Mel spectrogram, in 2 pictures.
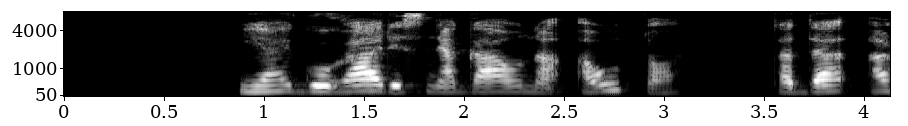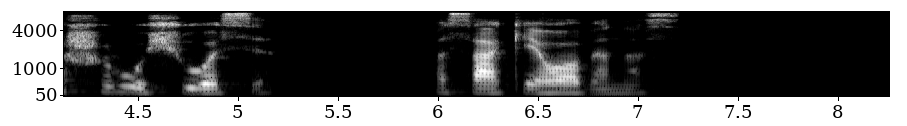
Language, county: Lithuanian, Alytus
